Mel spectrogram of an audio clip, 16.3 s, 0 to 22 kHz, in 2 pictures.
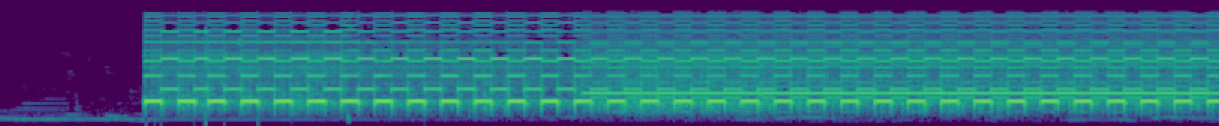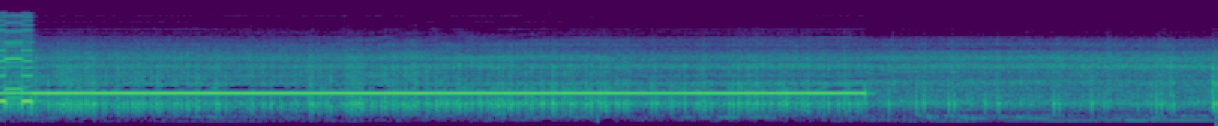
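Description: Midland WR-120 weather radio sounding its alert for the NOAA Required Weekly Test: rapid electronic beeping, about four beeps a second, starts about a second in. About three seconds later the broadcast's steady single-pitch warning alarm tone comes in over the speaker; the beeping stops after about eight seconds and the steady tone runs on until it cuts off near the end.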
